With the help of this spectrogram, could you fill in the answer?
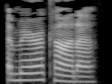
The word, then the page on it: americana: British English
